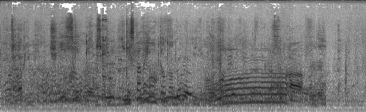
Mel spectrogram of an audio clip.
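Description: A lively group of men and women laugh and chatter up close.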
